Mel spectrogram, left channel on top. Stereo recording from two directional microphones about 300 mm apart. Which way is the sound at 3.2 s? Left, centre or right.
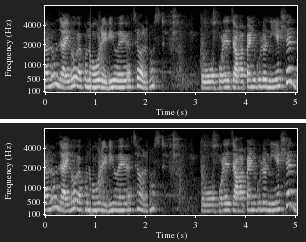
Centre.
